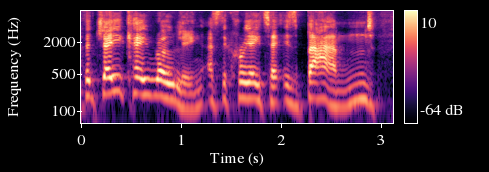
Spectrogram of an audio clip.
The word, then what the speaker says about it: Rowling: said is, don't apologise to me, J.K. Rowling as in bowling, that's how you pronounce the name, but don't apologise to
